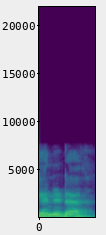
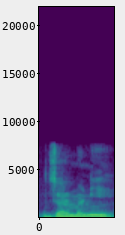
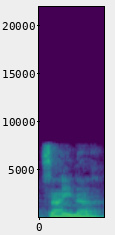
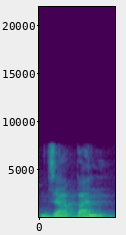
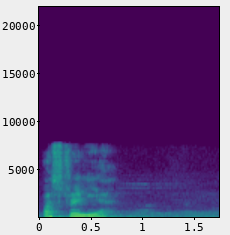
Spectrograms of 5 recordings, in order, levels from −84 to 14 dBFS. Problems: continuous background conversations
